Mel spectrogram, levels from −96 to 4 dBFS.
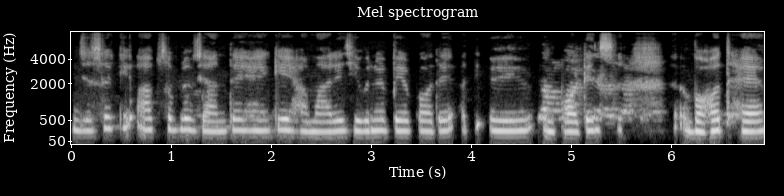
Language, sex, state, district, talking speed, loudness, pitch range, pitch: Hindi, female, Uttar Pradesh, Hamirpur, 145 wpm, -19 LUFS, 240-270 Hz, 255 Hz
